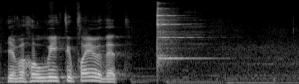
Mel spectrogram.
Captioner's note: bell rings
